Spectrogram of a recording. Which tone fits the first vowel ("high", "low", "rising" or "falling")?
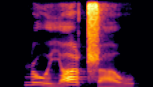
falling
